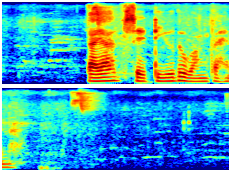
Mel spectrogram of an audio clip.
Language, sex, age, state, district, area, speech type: Santali, male, 18-30, West Bengal, Bankura, rural, spontaneous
